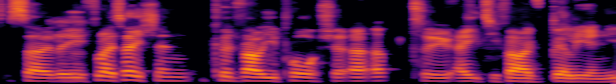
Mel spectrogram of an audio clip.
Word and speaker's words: Porsche: which sounds a little bit, or Porsche, sorry. Let's get my German pronunciation right.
